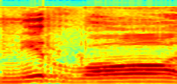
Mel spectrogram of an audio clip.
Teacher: रा के ऊपर ज़बर आ रहा है इसीलिए रा को हम मोटा पढ़ेंगे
